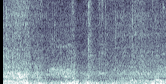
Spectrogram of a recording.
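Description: Outdoor street ambience: steady rumbling background noise with indistinct voices of a small crowd.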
